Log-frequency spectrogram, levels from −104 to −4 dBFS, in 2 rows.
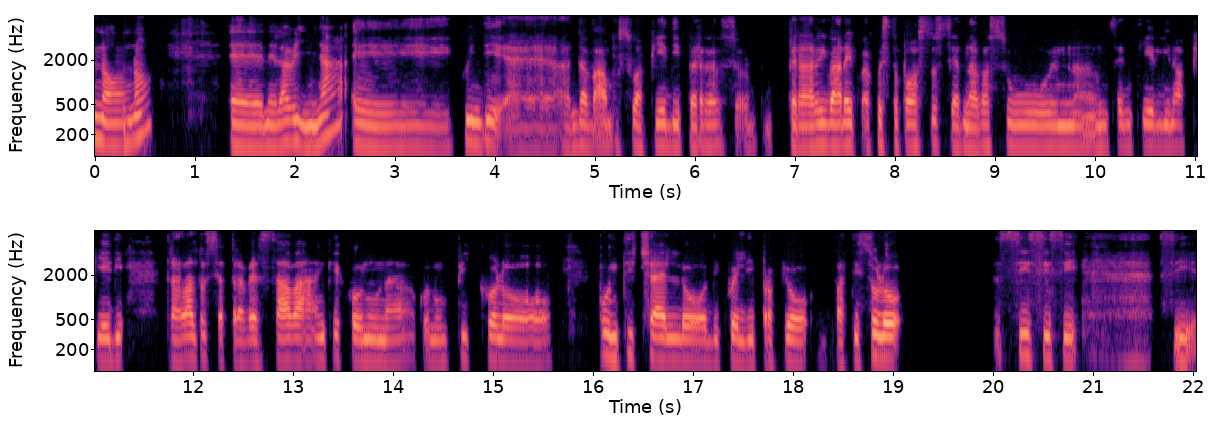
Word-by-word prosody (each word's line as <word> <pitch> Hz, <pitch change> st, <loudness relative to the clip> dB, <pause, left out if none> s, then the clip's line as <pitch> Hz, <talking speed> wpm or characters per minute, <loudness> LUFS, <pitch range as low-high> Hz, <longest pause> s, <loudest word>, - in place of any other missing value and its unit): nonno, 165 Hz, -, +2 dB, 0.7 s
ehm, 130 Hz, -2 st, +3 dB
nella 135 Hz, +2 st, +1 dB
vigna. 160 Hz, -, +2 dB
E, 130 Hz, -1 st, -5 dB
quindi, 310 Hz, 0 st, +2 dB
ehm, 120 Hz, 0 st, -8 dB
andavamo 130 Hz, +3 st, -1 dB
su 135 Hz, +1 st, -5 dB
a 130 Hz, -, +1 dB
piedi 140 Hz, -1 st, -2 dB
per 135 Hz, +1 st, -1 dB
s 130 Hz, -, -21 dB
mhmm, -, -, -13 dB, 0.3 s
per -, -, +1 dB
arrivare 140 Hz, +2 st, +4 dB
pa -, -, -6 dB
questo 145 Hz, -5 st, -6 dB
posto 140 Hz, +2 st, 0 dB
si 140 Hz, -2 st, -4 dB
andava 130 Hz, 0 st, -1 dB
su 140 Hz, -, -8 dB
un 130 Hz, 0 st, -1 dB
un 130 Hz, 0 st, -5 dB
sentierino 135 Hz, 0 st, -4 dB
a 130 Hz, -, -12 dB
piedi, 145 Hz, 0 st, -1 dB, 0.4 s
tra 140 Hz, -, -2 dB
l'altro 150 Hz, +1 st, +2 dB
si -, -, -13 dB
attraversava 135 Hz, +2 st, +3 dB
anche 145 Hz, +2 st, -4 dB
con 140 Hz, -1 st, +2 dB
un 135 Hz, 0 st, -2 dB
con -, -, -8 dB
un 135 Hz, 0 st, -7 dB
piccolo -, -, 0 dB, 0.4 s
ponticello 145 Hz, -4 st, +3 dB
di 135 Hz, +1 st, -9 dB
quelli 135 Hz, -2 st, 0 dB
proprio 135 Hz, -2 st, +1 dB, 0.2 s
fatti 290 Hz, -, -2 dB
solo 155 Hz, -, +7 dB, 0.9 s
ehm, -, -, -18 dB
sì, 330 Hz, 0 st, -2 dB
sì, 310 Hz, -, -1 dB
sì. 290 Hz, 0 st, -3 dB, 0.8 s
Sì, -, -, -3 dB
140 Hz, 130 wpm, -35 LUFS, 130-150 Hz, 0.9 s, solo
